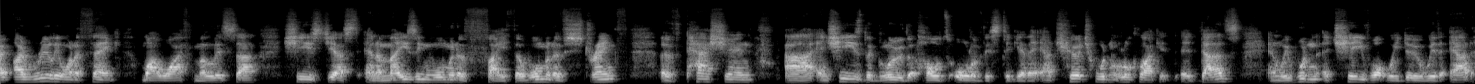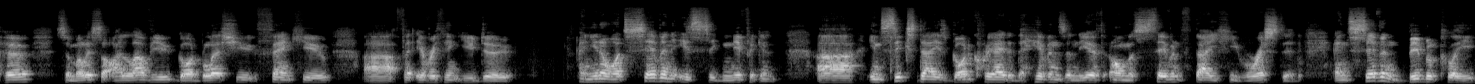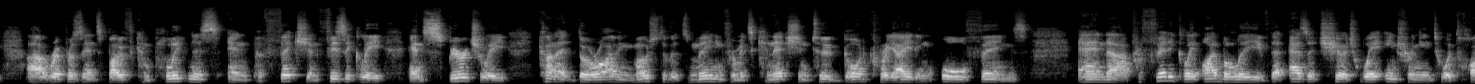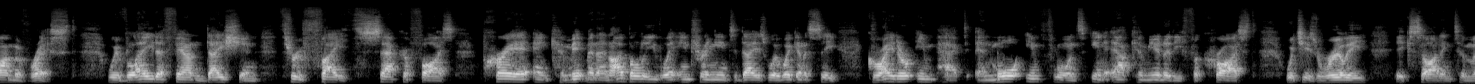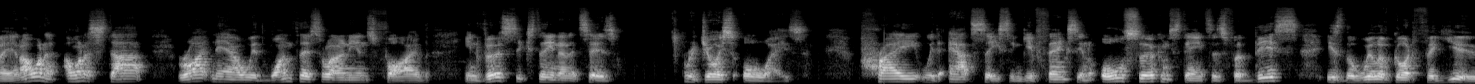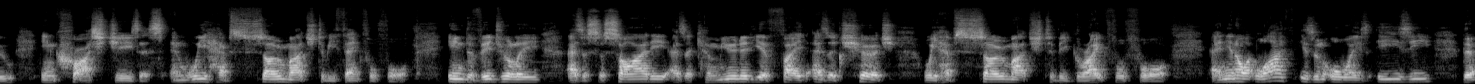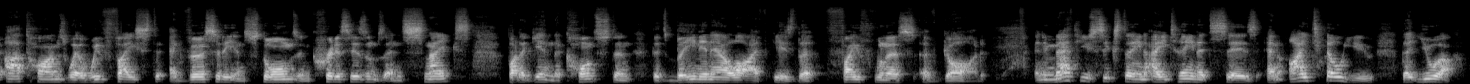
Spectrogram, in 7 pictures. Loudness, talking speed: -19 LUFS, 170 wpm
